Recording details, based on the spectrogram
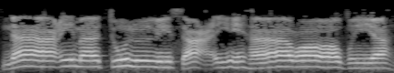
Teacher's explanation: Okay, because there's a tanween followed by a la. So we have the merging, the idgham, but we have it without ghunna.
